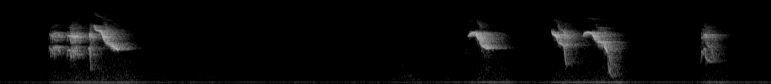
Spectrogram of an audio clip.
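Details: Singing myna, recorded quietly so the bird kept going: a loud double harsh note, a long silence, then a burst of three downward-slurred squawky whistles and one shorter final note.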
